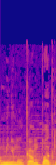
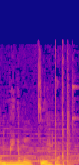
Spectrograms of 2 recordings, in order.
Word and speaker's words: Minimal Compact: В свое время я ее называл Minimal Compact, но все-таки если соблюдать правильное ударение, то Minimal Compact.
